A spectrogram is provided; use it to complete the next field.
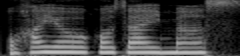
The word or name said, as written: ohayou gozaimasu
